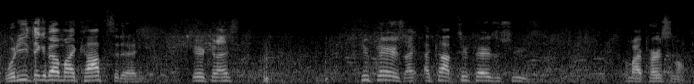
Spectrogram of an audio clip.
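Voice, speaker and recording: A man hosting a casual livestream, loud and hyped, talking to viewers and guests. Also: a little high, fairly quick, noisy background. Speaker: host.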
